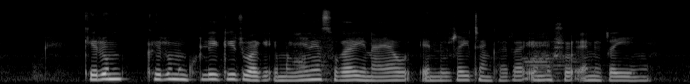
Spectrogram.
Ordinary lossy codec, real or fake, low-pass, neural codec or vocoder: MP3, 64 kbps; fake; 14.4 kHz; autoencoder, 48 kHz, 128 numbers a frame, DAC-VAE, trained on Japanese speech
